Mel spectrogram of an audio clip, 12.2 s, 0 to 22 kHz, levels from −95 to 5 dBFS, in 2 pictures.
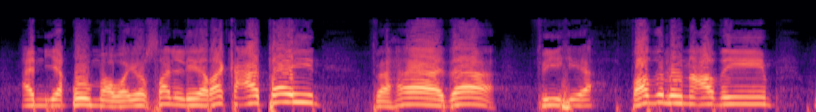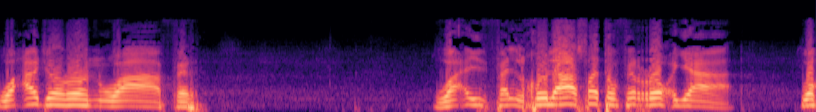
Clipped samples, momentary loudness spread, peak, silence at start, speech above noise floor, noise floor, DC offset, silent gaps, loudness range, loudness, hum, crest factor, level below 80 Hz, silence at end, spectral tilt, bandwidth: under 0.1%; 10 LU; -2 dBFS; 0.15 s; 44 dB; -58 dBFS; under 0.1%; none; 5 LU; -15 LUFS; none; 14 dB; -40 dBFS; 0 s; -7 dB/octave; 11.5 kHz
